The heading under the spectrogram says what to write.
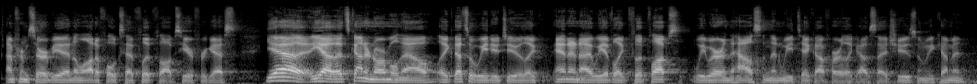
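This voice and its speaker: This is a man in his thirties talking casually to his stream chat and then calling a strategy game match. His voice sits a little low but has a bright, forceful edge. He rambles, restarts his sentences and scatters fillers throughout. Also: quick pace, hardly any pauses. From United States. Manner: loose and chatty, many fillers and restarts, reads chat aloud. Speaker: streamer and caster.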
